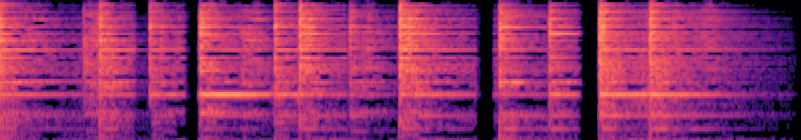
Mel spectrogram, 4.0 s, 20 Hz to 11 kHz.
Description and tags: Machine loop 17
Various loops from a range of office, factory and industrial machinery. Useful background SFX loops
